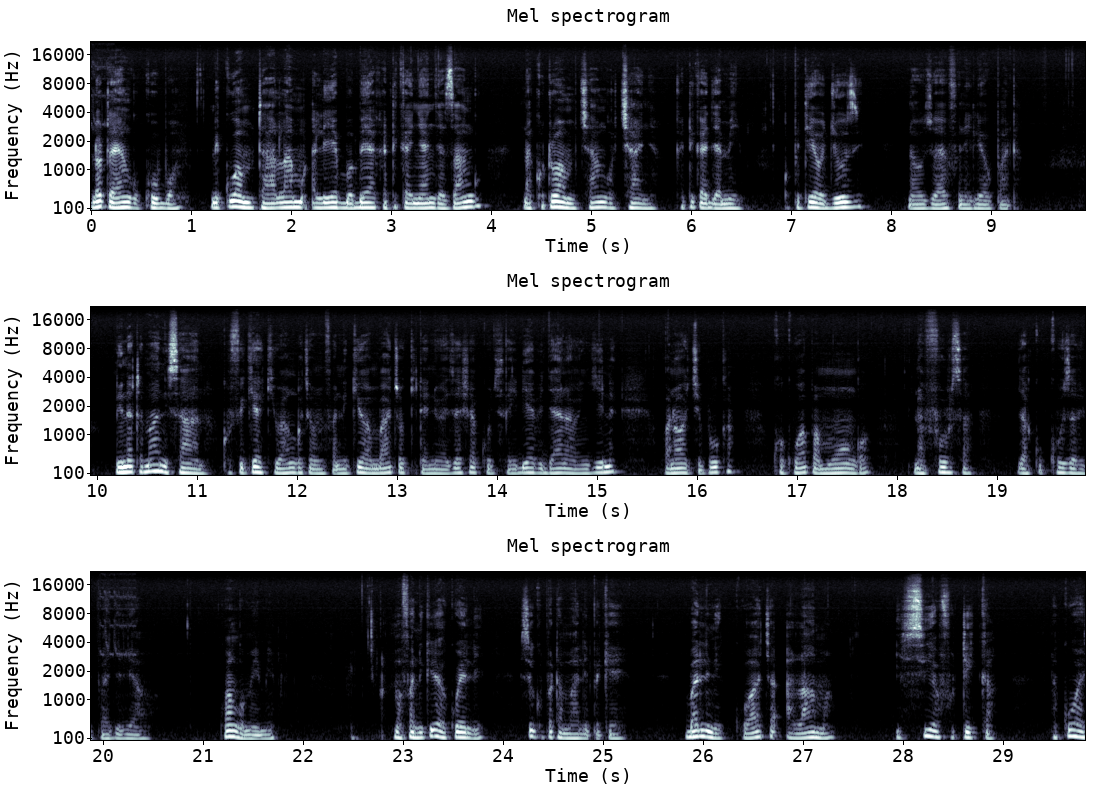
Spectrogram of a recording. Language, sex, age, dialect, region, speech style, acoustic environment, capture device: Swahili, male, 18-24, Kenya - Nairobi Sheng-influenced, Kenya, relaxed; focused, nature; silence; appliances, desktop / Windows / Chrome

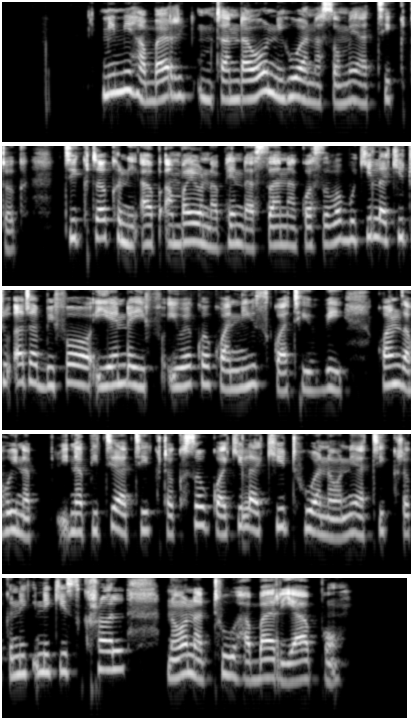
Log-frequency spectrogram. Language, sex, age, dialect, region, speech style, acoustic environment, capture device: Swahili, female, 18-24, Kenya - Nairobi Sheng-influenced, Kenya, focused, silence, mobile / Linux / Chrome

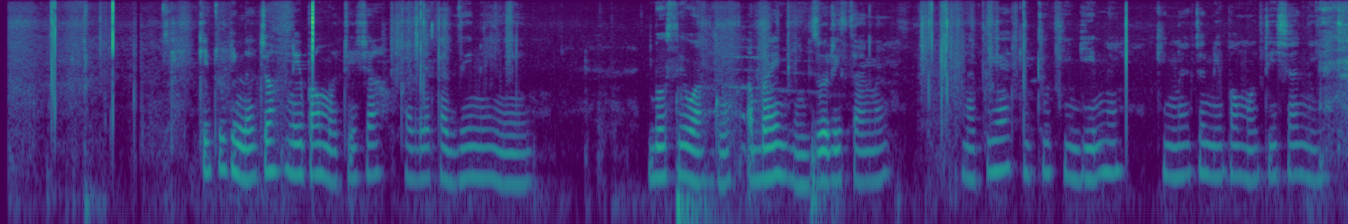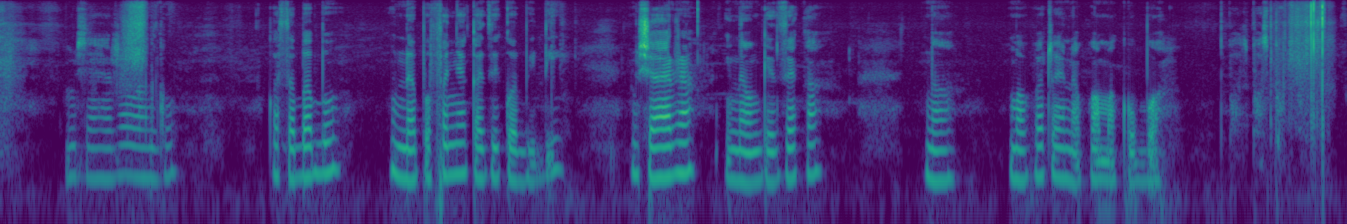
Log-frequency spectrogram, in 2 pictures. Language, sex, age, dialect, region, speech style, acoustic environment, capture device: Swahili, male, 18-24, Kenya - Nairobi Sheng-influenced, Kenya, focused, nature, mobile / Linux / Chrome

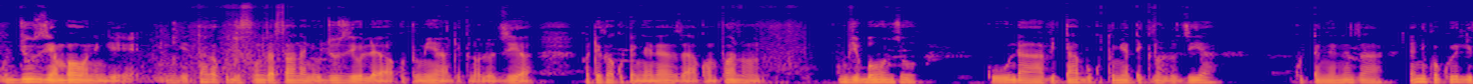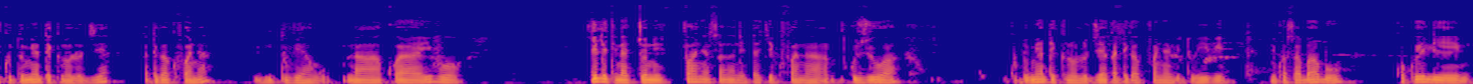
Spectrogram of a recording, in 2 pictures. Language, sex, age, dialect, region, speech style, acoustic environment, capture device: Swahili, male, 18-24, Kenya - Nairobi Sheng-influenced, Kenya, relaxed, people talking; music, mobile / Linux / Chrome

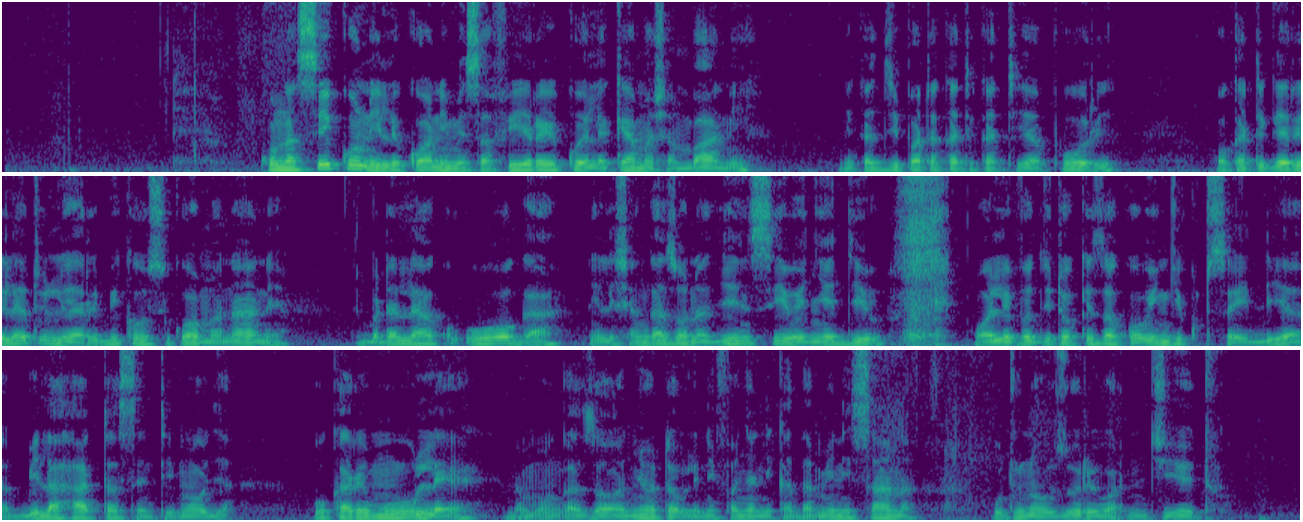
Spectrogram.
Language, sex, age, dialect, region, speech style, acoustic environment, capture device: Swahili, male, 25-34, Kenya - Nairobi Sheng-influenced, Kenya, relaxed, silence, desktop / Windows / Chrome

